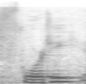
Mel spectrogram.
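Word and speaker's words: Forte: to a tentative agreement with one voice it's pronounced for t fo RT e she is a former director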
